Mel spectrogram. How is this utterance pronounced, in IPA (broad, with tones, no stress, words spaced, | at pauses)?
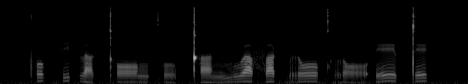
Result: pʰo˥˩k̚hi˥˩t̚la˨˩k̚ tʰɔː˧ŋpʰoː˨˩p̚kʰa˧n mu˥˩a̯fa˥˩k̚roː˥˩ kʰrɔː˨˩ʔeː˥˩p̚te˥˩k̚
